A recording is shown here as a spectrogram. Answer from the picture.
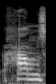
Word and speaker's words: James: hes Rodriguez it's spelled James oh no hry is spelled Henry all right well let's call him tierry Henry then but his name's hams Rodriguez yeah but it's not is it it's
